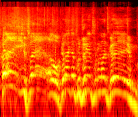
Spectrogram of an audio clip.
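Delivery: put-on radio announcer voice, pitched very high. Retelling a man phoning for game tickets: his radio announcer voice. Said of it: "still use his radio voice".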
